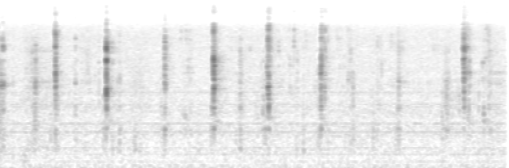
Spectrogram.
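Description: Faint chewing: soft, irregular mouth clicks about twice a second as food is chewed.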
